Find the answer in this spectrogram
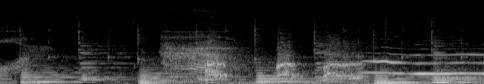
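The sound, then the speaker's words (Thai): A man's voice, a thief in a told story, stretches into a long, drawn-out yawn that rises into a wavering, dog-like howl, imitating a wolf. It is his second yawn and howl, loud with strong harmonics throughout. “พูดจบเขาก็ได้หาวแล้วก็หอนเป็นครั้งที่สอง”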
